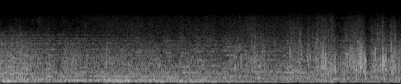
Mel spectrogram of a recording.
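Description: Background music over a steady hiss of heavy rain and wind.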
